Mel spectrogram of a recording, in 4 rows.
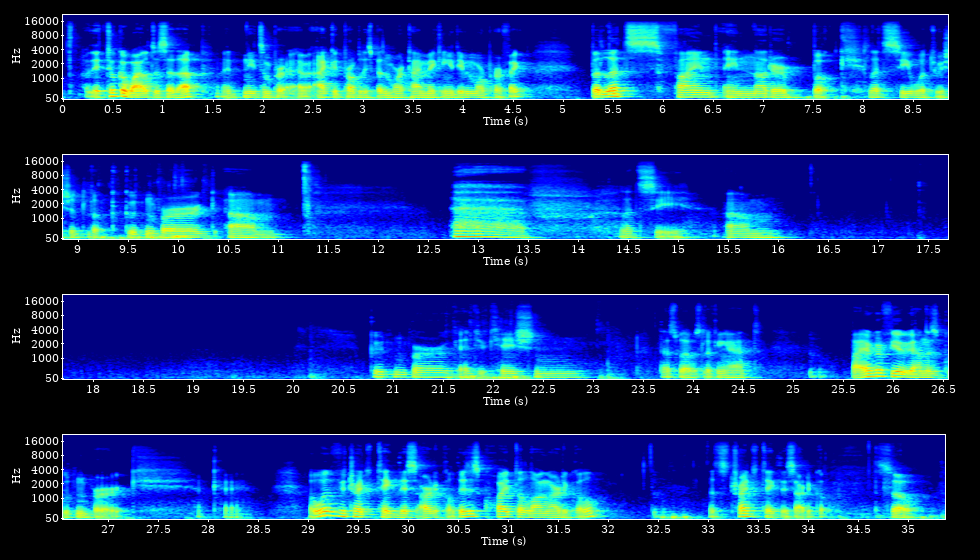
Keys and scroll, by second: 7.6 super+t, 23.1 Return, 32.6 super+c.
